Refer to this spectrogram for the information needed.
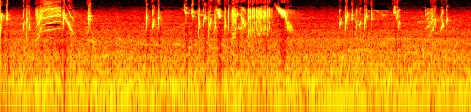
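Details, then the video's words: Kept twelve-year-old goldfinch of the parva subspecies delivering a lively song of ringing, descending notes, quick high twitters and a brief buzzy trill, with short pauses between bursts. "Chant parva le meilleur"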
